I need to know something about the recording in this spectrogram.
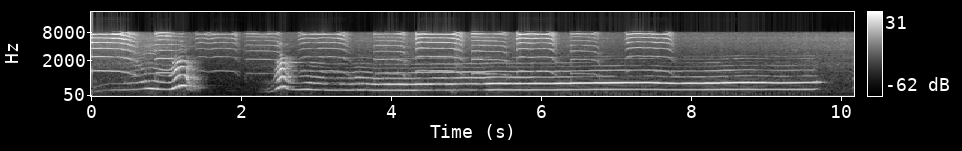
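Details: Howling Greater Swiss Mountain Dog, opening with two short rising yips, then settling into one long, steady, slightly wavering howl sustained for about seven seconds before stopping abruptly.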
